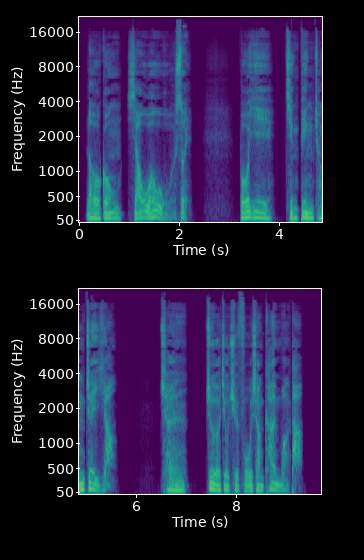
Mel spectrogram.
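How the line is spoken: Sighing. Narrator (Chinese): 任杰叹道

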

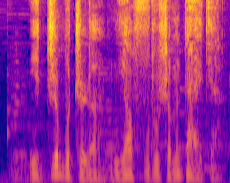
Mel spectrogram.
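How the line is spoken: Amused. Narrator (Chinese): 他是眼里含着笑意说的

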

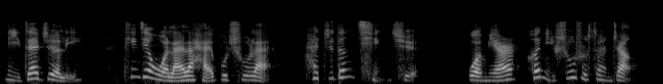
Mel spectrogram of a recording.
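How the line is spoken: Laughing. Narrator (Chinese): 南安太妃因笑道

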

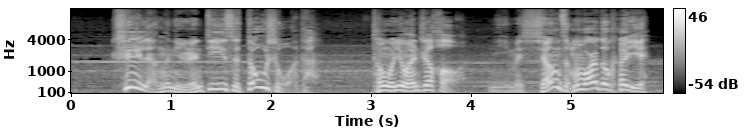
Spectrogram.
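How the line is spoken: Excited roar. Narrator (Chinese): 杰克兴奋的大吼道

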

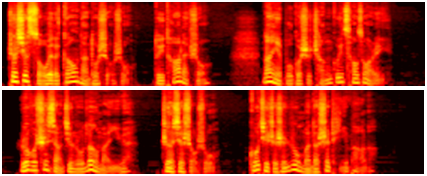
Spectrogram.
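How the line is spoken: Calm, detached. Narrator (Chinese): 李炫淡淡的说道

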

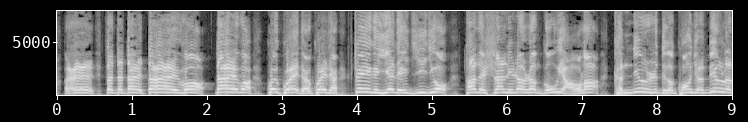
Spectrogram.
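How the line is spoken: Frantic panicked shout. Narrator (Chinese): 秦三河……马上就跟马蜂蛰了似的，在那喊

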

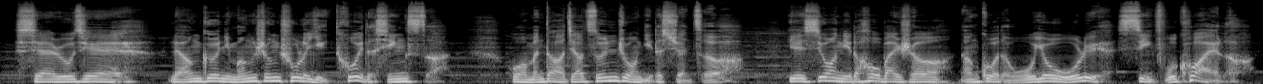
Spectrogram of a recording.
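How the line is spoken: Sighing, thoughtful. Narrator (Chinese): 云师爷叹了口气，沉吟了片刻，说道

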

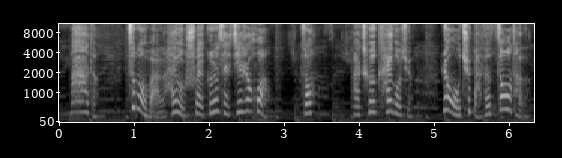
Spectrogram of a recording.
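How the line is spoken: Sudden shout. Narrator (Chinese): 姐姐突然喊道

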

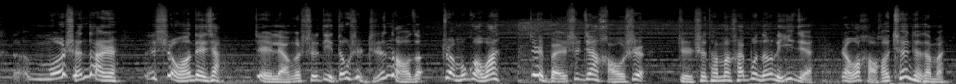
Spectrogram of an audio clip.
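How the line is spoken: Hurried, coaxing. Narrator (Chinese): 黄立豹急忙劝解道

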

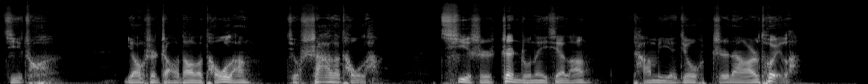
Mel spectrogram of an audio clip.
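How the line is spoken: Lowered voice. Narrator (Chinese): 滕永雷也是压低了声音

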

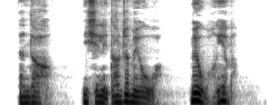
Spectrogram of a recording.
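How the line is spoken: Low voice. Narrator (Chinese): 楚墨…低声道

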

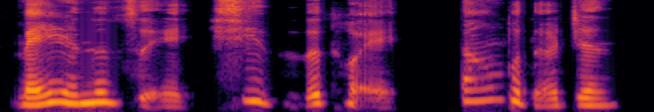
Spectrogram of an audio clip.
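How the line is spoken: Smiling. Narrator (Chinese): 阮云欢微笑道

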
